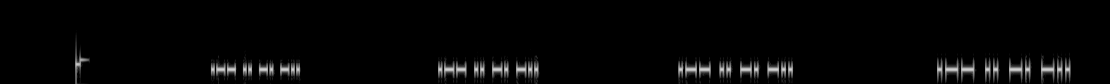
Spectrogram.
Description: Morse code, heard as a keyed tone, about 38 wpm, 700 Hz. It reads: WIND WIND WIND WIND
